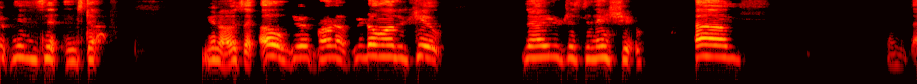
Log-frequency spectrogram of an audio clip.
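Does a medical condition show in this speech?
Yes: cerebral palsy.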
